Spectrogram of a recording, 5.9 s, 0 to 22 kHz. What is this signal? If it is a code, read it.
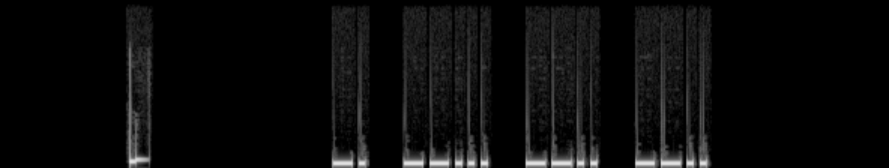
Morse code, heard as a keyed tone, about 28 wpm, spaced as for 20 wpm, 700 Hz. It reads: N7ZZ
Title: USA Call Signs - 4 Characters - 2x Character Spacing - 28wpm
